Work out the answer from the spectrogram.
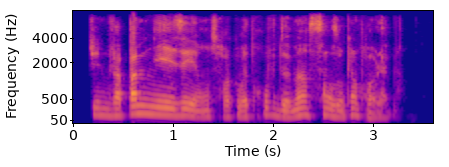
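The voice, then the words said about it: Speaks with a marked accent. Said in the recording (French): “J'en peux déjà plus de cet accent.”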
